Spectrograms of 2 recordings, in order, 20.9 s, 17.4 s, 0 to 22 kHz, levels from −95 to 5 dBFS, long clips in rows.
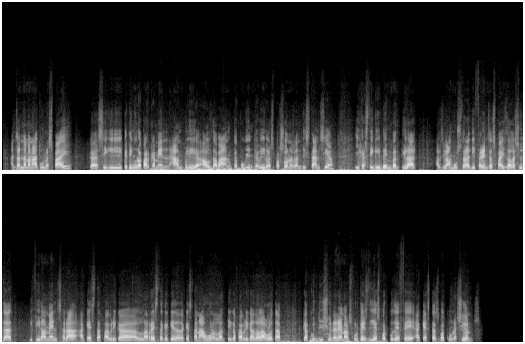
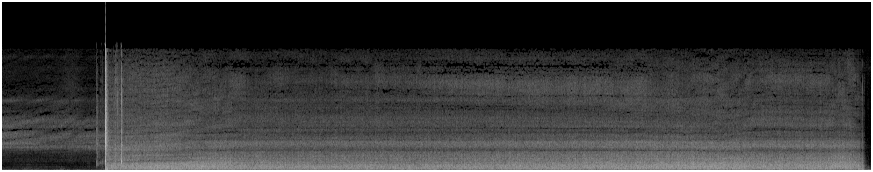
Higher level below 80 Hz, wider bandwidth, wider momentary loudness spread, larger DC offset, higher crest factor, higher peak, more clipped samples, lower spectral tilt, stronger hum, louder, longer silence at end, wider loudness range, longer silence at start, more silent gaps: first, -28 dBFS vs -58 dBFS; second, 8.4 kHz vs 16 kHz; about the same, 7 LU vs 5 LU; neither; second, 16 dB vs 36 dB; about the same, 0 dBFS vs 0 dBFS; neither; first, -7 dB/octave vs -2.5 dB/octave; neither; first, -17 LUFS vs -34 LUFS; first, 1.05 s vs 0.05 s; second, 3 LU vs 8 LU; first, 0.2 s vs 0 s; neither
